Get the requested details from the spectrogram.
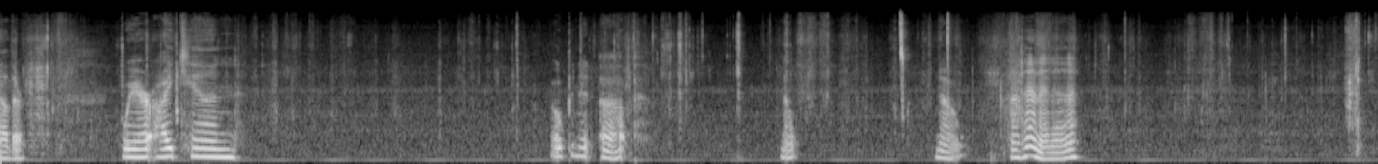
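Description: Paper pages turn and rustle softly.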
